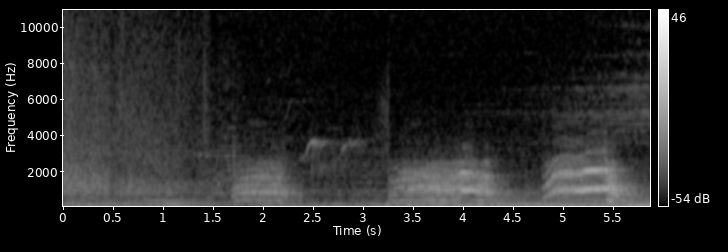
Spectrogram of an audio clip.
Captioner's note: Paul screaming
